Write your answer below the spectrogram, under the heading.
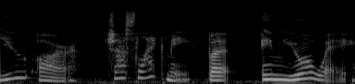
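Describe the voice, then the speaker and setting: A woman with a Japanese accent speaks at a fairly high pitch with lively intonation. The recording is very clean, with a silent background. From Japan, Hokkaido. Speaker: dancer and storyteller. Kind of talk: personal storytelling.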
